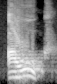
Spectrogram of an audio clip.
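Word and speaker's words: auch: आउक। क्या होगा? आउक। ठीक है, ए यू हम लोगों को पता है, ठीक है, आउ बनता है, और CH का प्रोनाउंसिएशन ख, सो क्या बना? आउक।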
